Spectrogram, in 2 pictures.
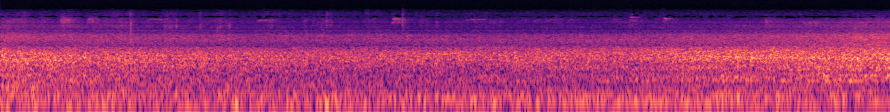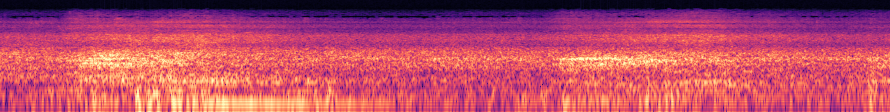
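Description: Wind rustles softly through tall trees outdoors.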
